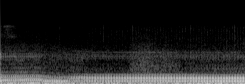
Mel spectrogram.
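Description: Kawasaki Ninja 250R parallel-twin engine running as heard from the rider's helmet. Its pitch drops over the first half second, then holds steady.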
